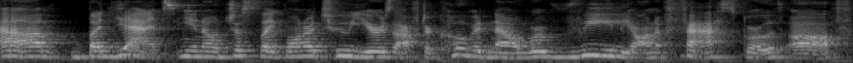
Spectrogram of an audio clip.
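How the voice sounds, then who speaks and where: With noticeable background noise and audible room echo, a woman talks in an animated tone at a medium pitch. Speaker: university lecturer. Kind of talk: recorded online lecture. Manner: fast.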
